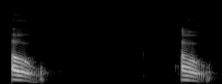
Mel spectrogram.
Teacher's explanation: It's actually kind of in the middle. It's not ooh, it's not very, very tiny, but it's also not ah, very big.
